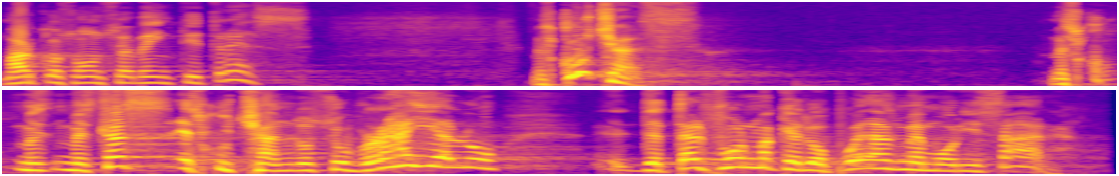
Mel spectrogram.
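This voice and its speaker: Pastor guy preaching hard, kinda high voice, lots of hall echo. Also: slow, creaky, pauses often. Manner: animated preaching, calls to the congregation. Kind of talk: sermon.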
